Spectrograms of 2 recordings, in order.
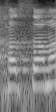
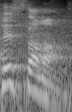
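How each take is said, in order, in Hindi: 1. पहला स्वर 'a' की आवाज़ है। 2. पहला स्वर 'i' की आवाज़ है।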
